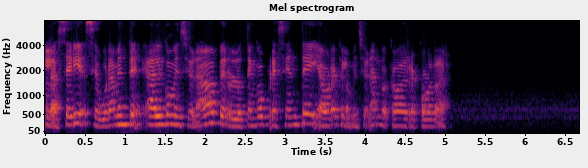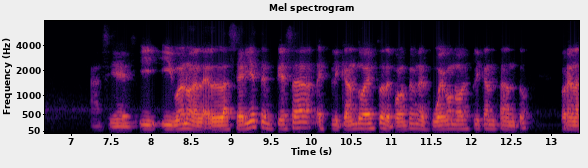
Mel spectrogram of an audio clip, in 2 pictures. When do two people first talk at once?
none

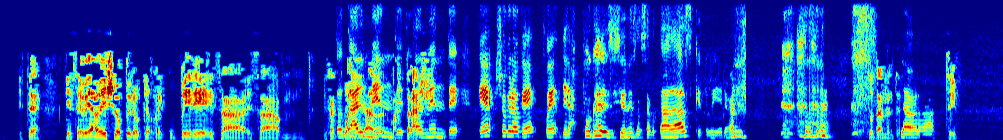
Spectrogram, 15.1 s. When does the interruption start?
5.0 s

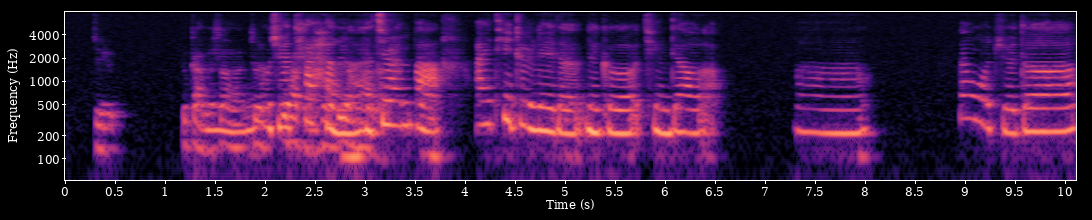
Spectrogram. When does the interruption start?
1.3 s

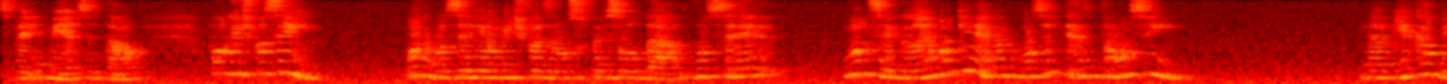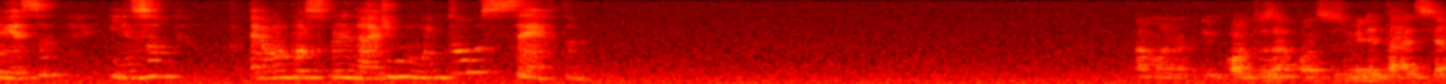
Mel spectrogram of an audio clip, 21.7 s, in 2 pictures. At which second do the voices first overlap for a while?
none

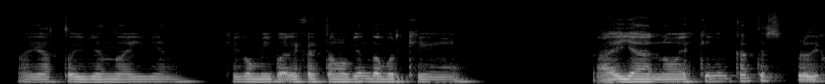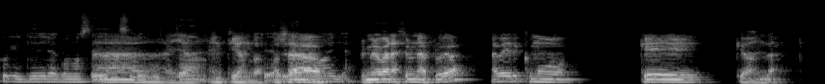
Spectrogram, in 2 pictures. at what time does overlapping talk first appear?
9.2 s

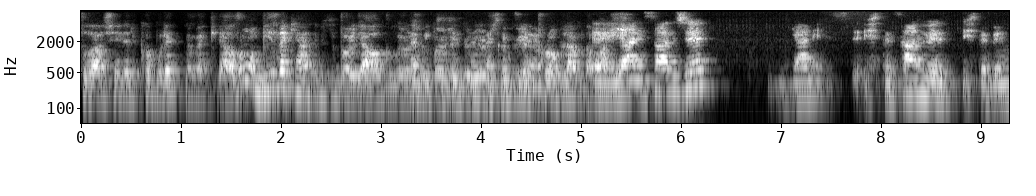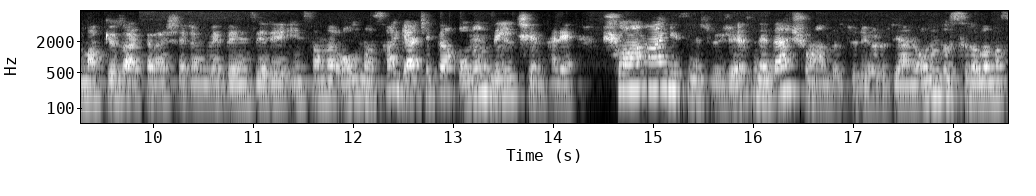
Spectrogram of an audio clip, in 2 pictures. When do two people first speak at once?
3.3 s

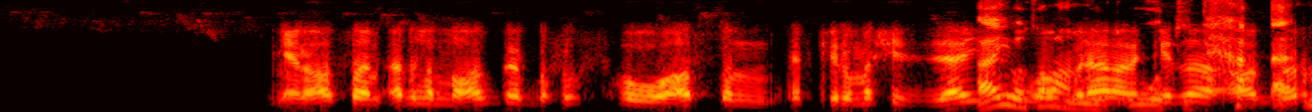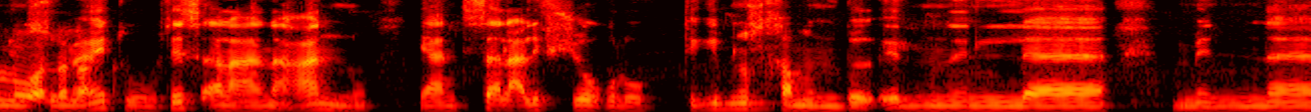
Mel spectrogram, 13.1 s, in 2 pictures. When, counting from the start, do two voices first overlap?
4.9 s

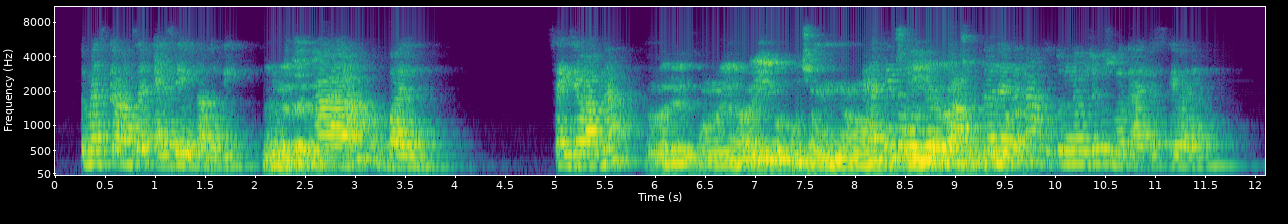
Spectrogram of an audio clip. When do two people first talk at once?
8.1 s

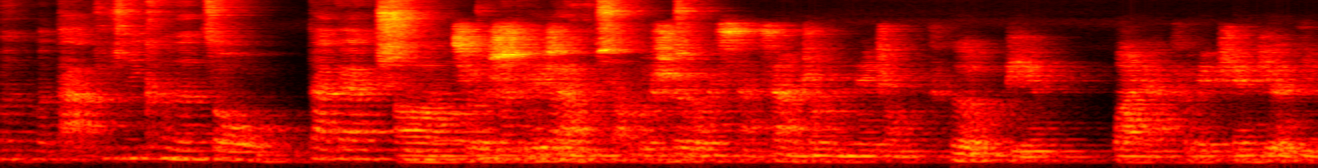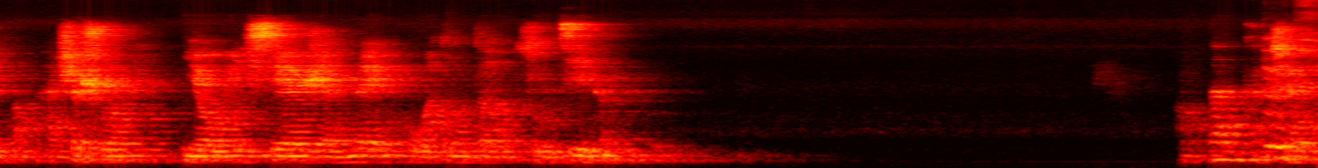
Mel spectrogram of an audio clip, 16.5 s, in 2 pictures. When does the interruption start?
2.5 s

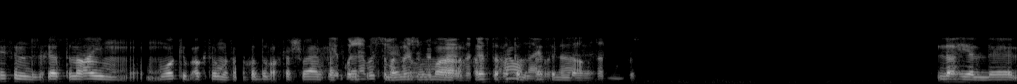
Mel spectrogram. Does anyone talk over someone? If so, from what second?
3.3 s

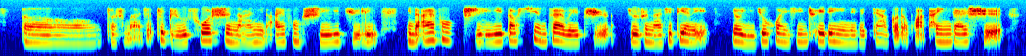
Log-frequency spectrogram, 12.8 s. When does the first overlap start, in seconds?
none

